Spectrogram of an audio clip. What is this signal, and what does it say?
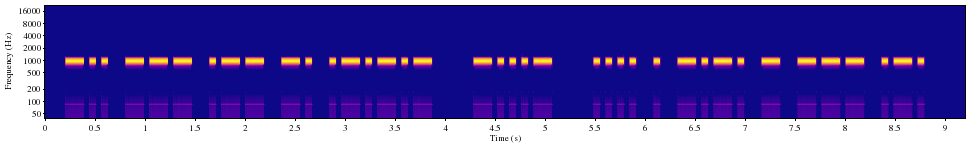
Morse code, heard as a keyed tone, about 20 wpm, 1000 Hz. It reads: DOWN. <BT> HECTOR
